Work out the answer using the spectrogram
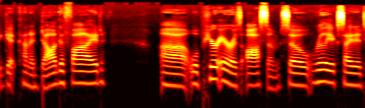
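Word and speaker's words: Pure Ayre: And then a new partner starting next week is Pure Air. A-Y-R-E is how you spell that.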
